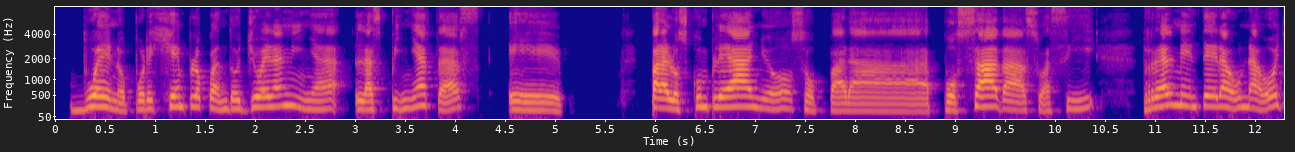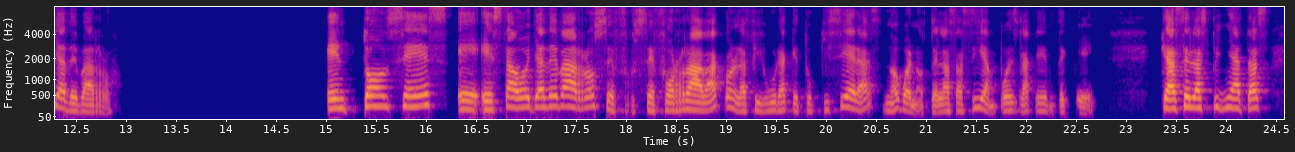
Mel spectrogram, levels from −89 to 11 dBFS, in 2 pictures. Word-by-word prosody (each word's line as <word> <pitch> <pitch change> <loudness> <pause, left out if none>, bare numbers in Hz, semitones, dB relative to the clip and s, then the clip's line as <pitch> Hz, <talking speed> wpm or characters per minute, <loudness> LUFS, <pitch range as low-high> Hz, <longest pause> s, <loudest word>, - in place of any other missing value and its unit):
Bueno, 180 -2 +3
por 180 +3 -2
ejemplo, 235 +3 -1
cuando 190 -2 0
yo 230 +7 +1
era 240 +1 +2
niña, 195 -7 -4
las 175 -1 0
piñatas, 205 +9 -2 0.2
eh, 165 -3 -1 0.9
para 210 -2 +9
los 180 -2 +2
cumpleaños, 230 -4 +3
o, 155 -2 -6
para 145 -2 -3
posadas, 170 -1 +5
o, - - -5
así, 185 +8 -7 0.5
realmente 245 +3 +1
era 235 -2 +3
una 210 -2 -1
olla 245 +2 0
de 155 -5 -3
barro. 145 0 -7 2.1
Entonces, 245 +5 -1
eh, 180 -2 0
esta 180 +5 +1
olla 225 +1 +1
de 240 +1 -1
barro 230 -1 0
se 235 - -6
f 150 -2 -14
se 155 +5 -6
forraba 165 +1 +1
con 220 -1 -5
la 150 - -5
figura 160 +2 -8
que 150 - -10
tú 150 -1 -17
quisieras, 170 +8 -4
¿no? - - -6
Bueno, - - -4
te - - -7
las 145 +2 -6
hacían, 205 +10 -7
pues, 155 0 -7
la - - -7
gente 150 -1 -12
que - - -13 0.6
que 205 - +5
hace 200 +4 +5
las 215 -1 +1
piñatas. 210 -1 -2
195 Hz, 130 wpm, -22 LUFS, 160-230 Hz, 2.1 s, para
